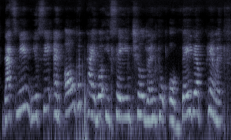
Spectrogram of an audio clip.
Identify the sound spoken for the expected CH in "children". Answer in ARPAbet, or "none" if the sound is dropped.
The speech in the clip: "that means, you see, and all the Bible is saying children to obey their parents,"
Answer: CH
